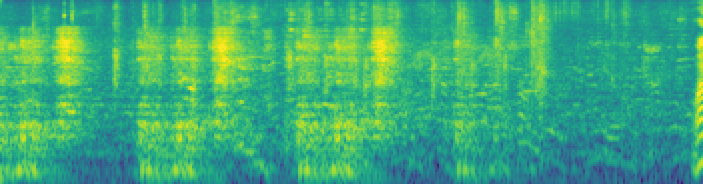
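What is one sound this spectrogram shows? A crowd murmurs in an open-air stadium.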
